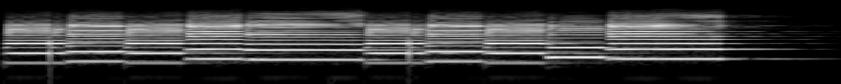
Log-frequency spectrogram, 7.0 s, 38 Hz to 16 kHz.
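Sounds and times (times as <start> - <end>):
saxophone melody: 0.0 - 6.8.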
